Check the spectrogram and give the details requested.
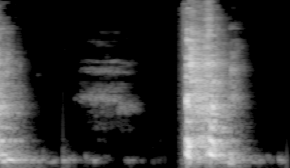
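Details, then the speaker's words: Girl with a bad cough and hoarse voice during a live stream: two separate harsh adult cough bursts with a quiet pause between, in a small room. "Ai, tô com uma tosseca, ruim. É funcionalidade. Que bom que você se preocupa com ela dessa forma. Ai, amoras, hoje, hoje você tem que ter assim, ó, uma paciência de aguentar essa minha voz rouca, de aguentar a minha tosse."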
